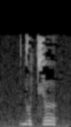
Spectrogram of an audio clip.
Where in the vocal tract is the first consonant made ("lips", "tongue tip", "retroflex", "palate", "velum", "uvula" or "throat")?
tongue tip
